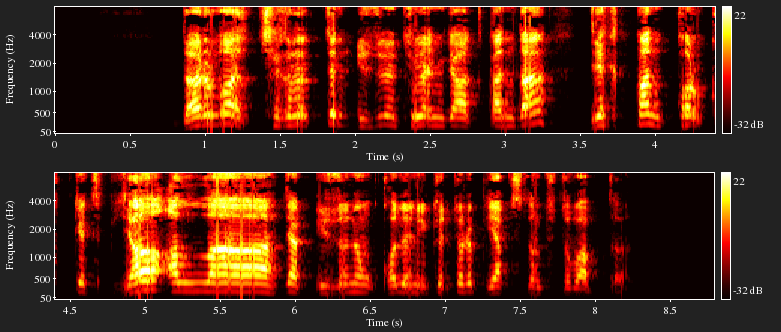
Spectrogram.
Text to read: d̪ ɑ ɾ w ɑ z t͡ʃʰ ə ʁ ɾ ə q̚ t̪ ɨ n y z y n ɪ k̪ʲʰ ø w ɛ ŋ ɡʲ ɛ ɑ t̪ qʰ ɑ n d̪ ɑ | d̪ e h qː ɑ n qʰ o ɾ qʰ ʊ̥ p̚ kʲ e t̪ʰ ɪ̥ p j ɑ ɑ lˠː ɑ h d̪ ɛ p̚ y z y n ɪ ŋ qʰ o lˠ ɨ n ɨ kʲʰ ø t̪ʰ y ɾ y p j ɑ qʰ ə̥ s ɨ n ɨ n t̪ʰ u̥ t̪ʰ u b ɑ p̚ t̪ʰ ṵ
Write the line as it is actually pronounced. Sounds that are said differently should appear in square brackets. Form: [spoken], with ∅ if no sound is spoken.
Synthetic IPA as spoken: d̪ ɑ ɾ w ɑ z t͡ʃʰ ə ʁ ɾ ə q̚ t̪ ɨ n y z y n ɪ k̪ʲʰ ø w ɛ ŋ ɡʲ ɛ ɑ t̪ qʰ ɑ n d̪ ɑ | d̪ e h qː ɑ n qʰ o ɾ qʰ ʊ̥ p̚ kʲ e t̪ʰ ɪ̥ p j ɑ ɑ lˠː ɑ h d̪ ɛ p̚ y z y n ɪ ŋ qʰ o lˠ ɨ n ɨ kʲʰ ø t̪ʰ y ɾ y p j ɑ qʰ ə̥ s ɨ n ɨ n t̪ʰ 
